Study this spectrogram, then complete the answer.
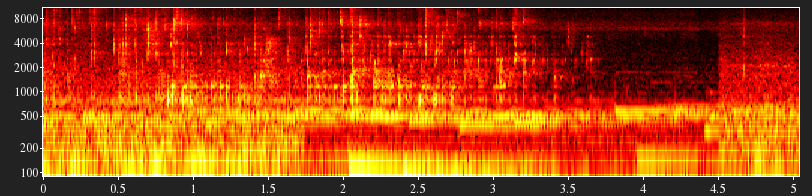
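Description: Water sloshing and dripping as a spoon stirs rice in two cups of water, a steady close-up liquid sound with small trickles and no talking.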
